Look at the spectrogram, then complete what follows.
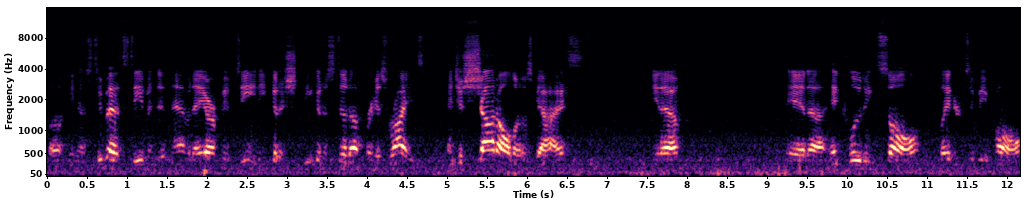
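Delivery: normal talking voice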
